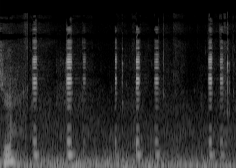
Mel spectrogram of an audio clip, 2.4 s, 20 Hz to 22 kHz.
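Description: A Tianxun TX-850 metal detector giving a string of short, irregularly spaced beeps as the coil passes over a buried target. It reads in the 60s–70s, a higher conductivity than the aluminium bottle caps, with iron discriminated out.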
